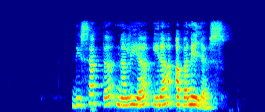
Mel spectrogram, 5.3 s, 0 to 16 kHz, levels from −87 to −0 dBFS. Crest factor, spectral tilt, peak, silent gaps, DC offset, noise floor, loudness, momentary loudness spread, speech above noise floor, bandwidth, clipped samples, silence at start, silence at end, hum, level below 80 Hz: 20 dB; -4.5 dB/octave; -4 dBFS; none; under 0.1%; -89 dBFS; -21 LUFS; 16 LU; 67 dB; 8 kHz; under 0.1%; 1.45 s; 0.85 s; none; -68 dBFS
